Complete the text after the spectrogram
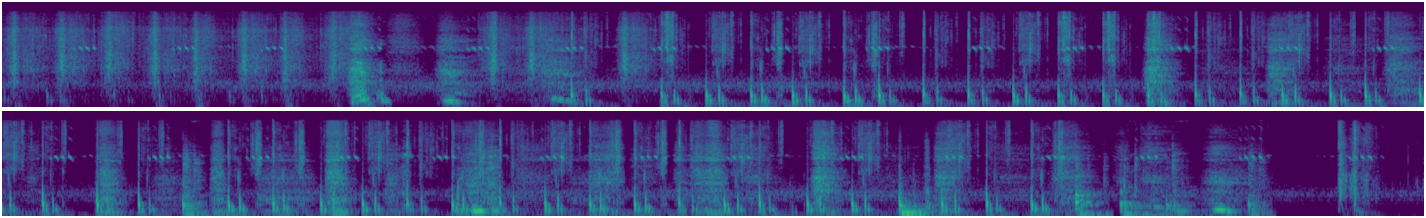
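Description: Footsteps run quickly and evenly on hard ground.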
